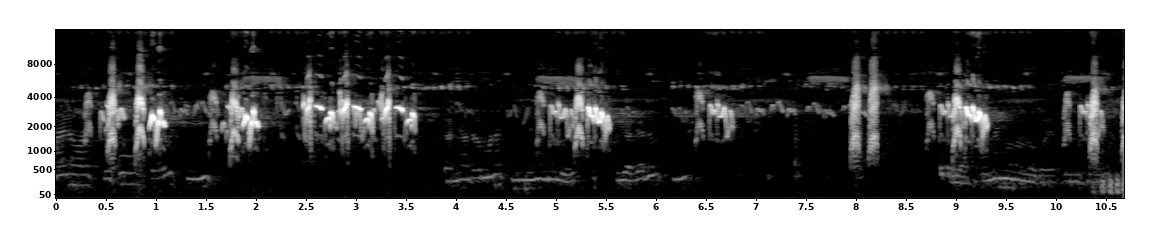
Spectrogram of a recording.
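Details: Sooty-headed bulbul calling to lure wild bulbuls: clusters of bright, chattering chirps broken by short pauses, each burst a jumble of quick rising and falling notes, otherwise quiet.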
